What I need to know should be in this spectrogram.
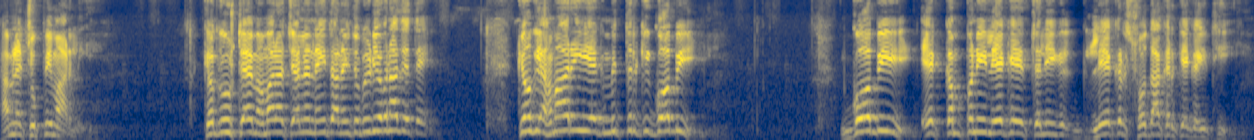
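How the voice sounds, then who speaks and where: A man's voice: very high-pitched, lively intonation, unhurried, pauses often, pushed and bright. A middle-aged man, hosting a farming channel and warning farmers in earnest, repeating his points for emphasis. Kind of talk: impassioned commentary to farmers.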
